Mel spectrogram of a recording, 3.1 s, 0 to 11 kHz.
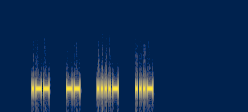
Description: Morse code, heard as a keyed tone, about 51 wpm, spaced as for 28 wpm, 700 Hz. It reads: WM4V
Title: USA Call Signs - 4 Characters - 3x Character Spacing - 50wpm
